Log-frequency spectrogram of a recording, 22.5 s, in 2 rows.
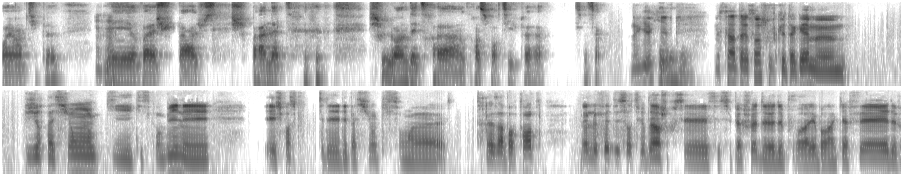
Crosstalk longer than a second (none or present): none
